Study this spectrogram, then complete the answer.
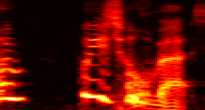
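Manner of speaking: quick, high mock outrage; fast high disbelief. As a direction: rattle it off in disbelief.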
